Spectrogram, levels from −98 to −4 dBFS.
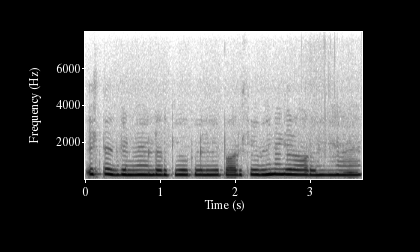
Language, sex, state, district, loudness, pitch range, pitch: Hindi, female, Bihar, Patna, -11 LUFS, 245-260 Hz, 250 Hz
